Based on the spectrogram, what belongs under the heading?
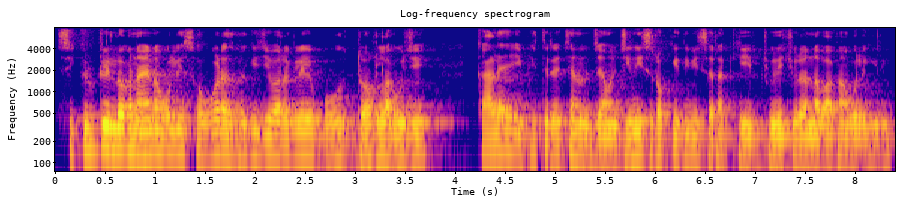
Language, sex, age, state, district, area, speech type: Odia, male, 30-45, Odisha, Boudh, rural, spontaneous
